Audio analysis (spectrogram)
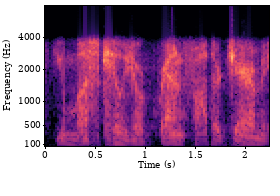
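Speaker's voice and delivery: sinister, menacing, spat out, with swooping pitch. A creature in the kitchen shadows addresses jeremy, spitting in a sinister tone. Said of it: "The creature spat in a sinister tone".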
